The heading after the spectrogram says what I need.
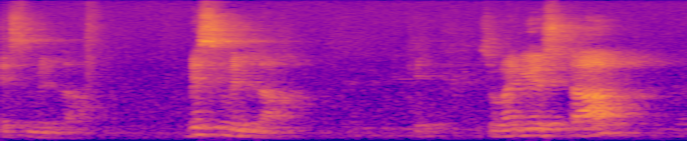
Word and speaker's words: Bismillah: Why are we not pronouncing two lams, two L's there?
